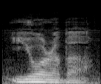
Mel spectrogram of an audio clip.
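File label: "Yoruba", English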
